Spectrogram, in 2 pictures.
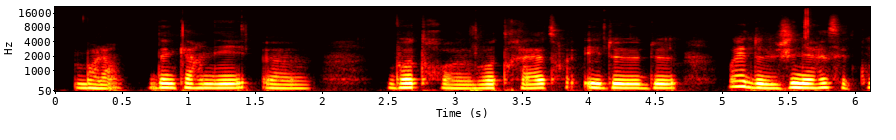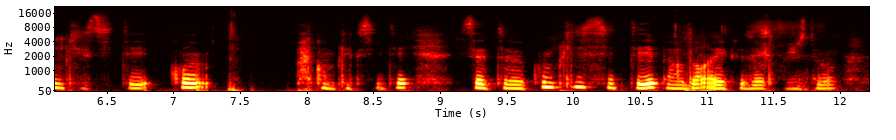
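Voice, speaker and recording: A soft-spoken woman talks at a very slow pace with big swings in loudness. Her tone is dark and mellow. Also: medium pitch for a woman. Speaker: medium and energy healer doing card readings. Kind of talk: tarot-style guidance reading. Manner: hesitant, many fillers.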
